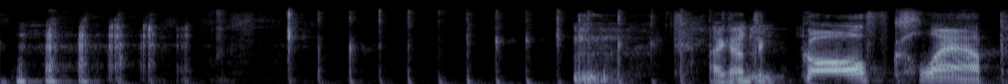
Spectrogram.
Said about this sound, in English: Applause. I got to put some carts together here so we have some sound effects.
